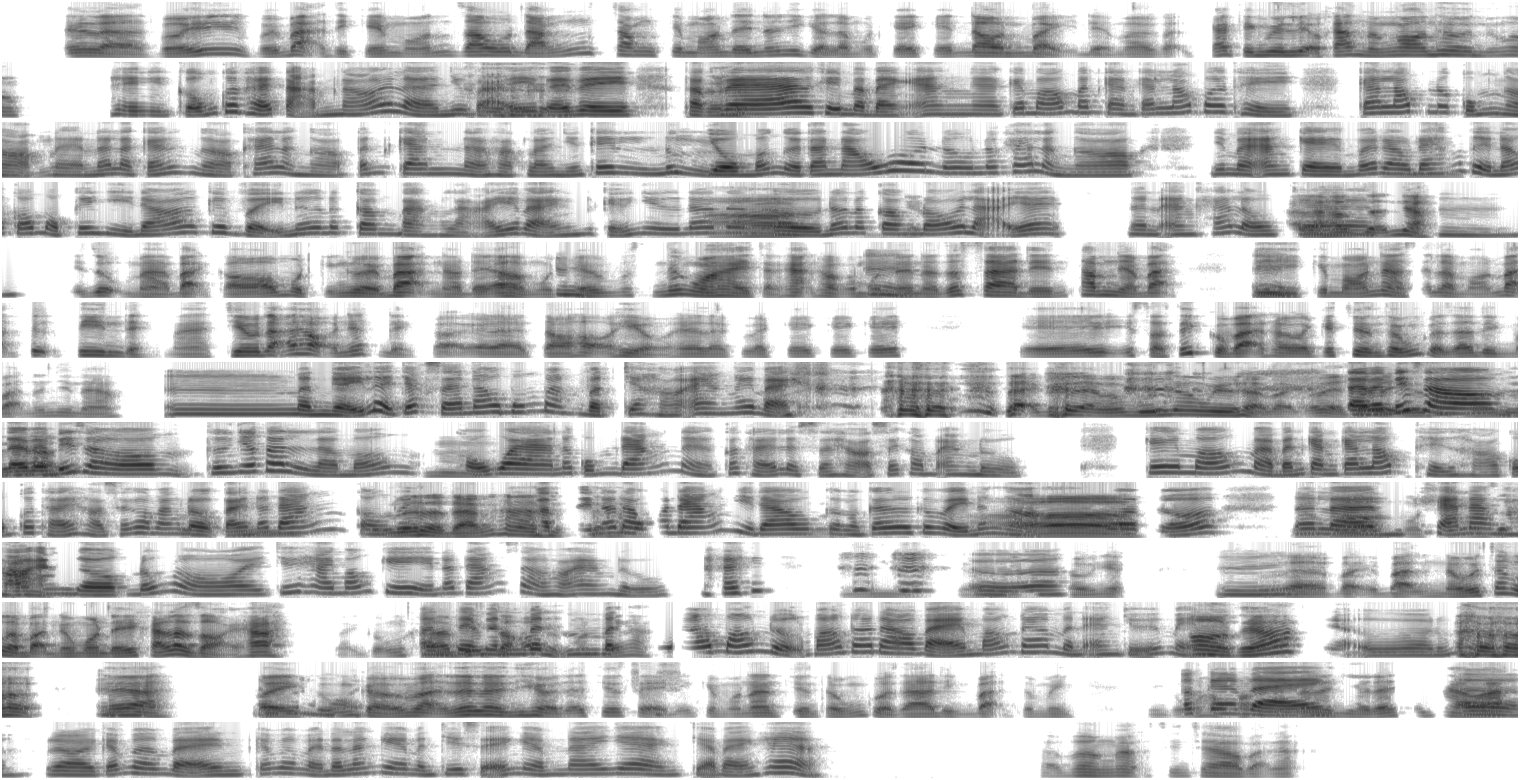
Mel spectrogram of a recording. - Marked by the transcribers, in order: tapping; laugh; other background noise; laugh; laughing while speaking: "quay lại"; laughing while speaking: "ha"; laugh; unintelligible speech; laughing while speaking: "Đấy"; laugh; laugh; laughing while speaking: "nhiều"; laugh
- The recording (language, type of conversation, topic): Vietnamese, podcast, Những món ăn truyền thống nào không thể thiếu ở nhà bạn?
